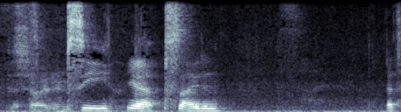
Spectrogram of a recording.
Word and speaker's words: psi: And in Greek, you do pronounce the P more, whereas in English, you would drop the P and just pronounce it like a silent P.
